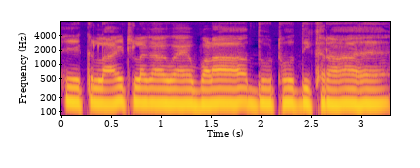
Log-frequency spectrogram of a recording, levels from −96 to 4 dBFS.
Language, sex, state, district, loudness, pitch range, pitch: Hindi, male, Jharkhand, Deoghar, -10 LUFS, 150-155 Hz, 155 Hz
